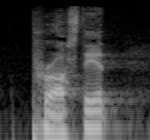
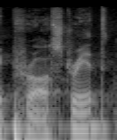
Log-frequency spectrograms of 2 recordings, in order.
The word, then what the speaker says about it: prostate: Prostate. Why does everybody say prostrate? – Aye.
